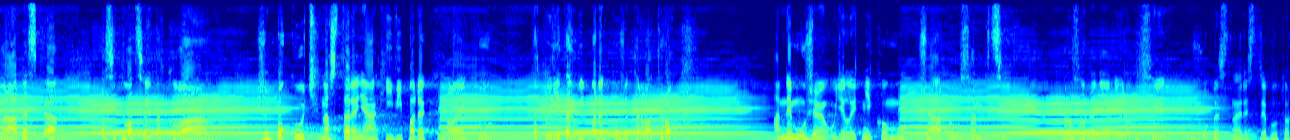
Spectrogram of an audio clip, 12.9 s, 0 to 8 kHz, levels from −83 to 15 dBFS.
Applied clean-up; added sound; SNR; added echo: none; Wind instrument, woodwind instrument; -2 dB; none.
